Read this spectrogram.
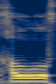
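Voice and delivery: খাউফ with a slow, stretched "au"; elongated waqf ending. Shown as a demonstration. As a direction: hold the glide in খাউফ and end on a bare f. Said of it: "ওয়াকফ করলে".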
